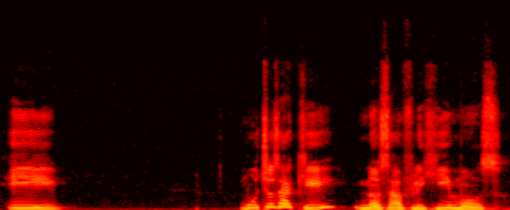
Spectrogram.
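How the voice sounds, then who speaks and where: A woman with a Colombian accent speaks in a high voice during a church sermon. She tells her testimony in an earnest, conversational way, often pausing to ask whether listeners follow. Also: darkish tone.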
